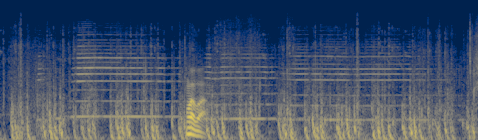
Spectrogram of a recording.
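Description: Horse hooves clip-clop at a steady trotting rhythm in the Western video game Red Dead Redemption, with a brief whinny midway and someone talking over the hoofbeats.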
